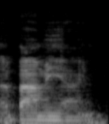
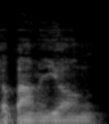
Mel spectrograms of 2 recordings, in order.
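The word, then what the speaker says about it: Aubameyang: pronounce their name Webber I keep calling it a balmy own his name is actually a Bama young Santi Cazorla but yeah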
